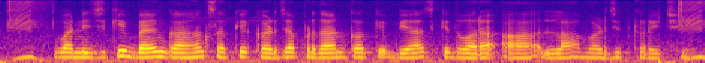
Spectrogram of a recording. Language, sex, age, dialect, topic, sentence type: Magahi, male, 18-24, Western, banking, statement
